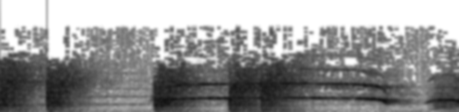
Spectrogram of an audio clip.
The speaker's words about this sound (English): The scream filled the house, high and frenzied.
